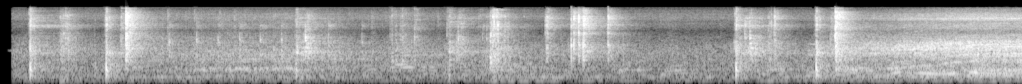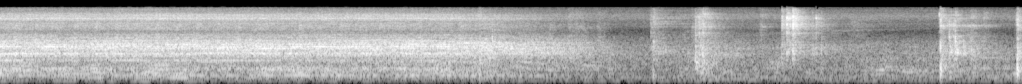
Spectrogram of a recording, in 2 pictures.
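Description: Automated window-screen sealing machine at work: sharp clicks and knocks from its head as it moves along the frame, and a motor whirring for about four seconds in the middle that swells and then fades as the head runs and presses the mesh into the frame.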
